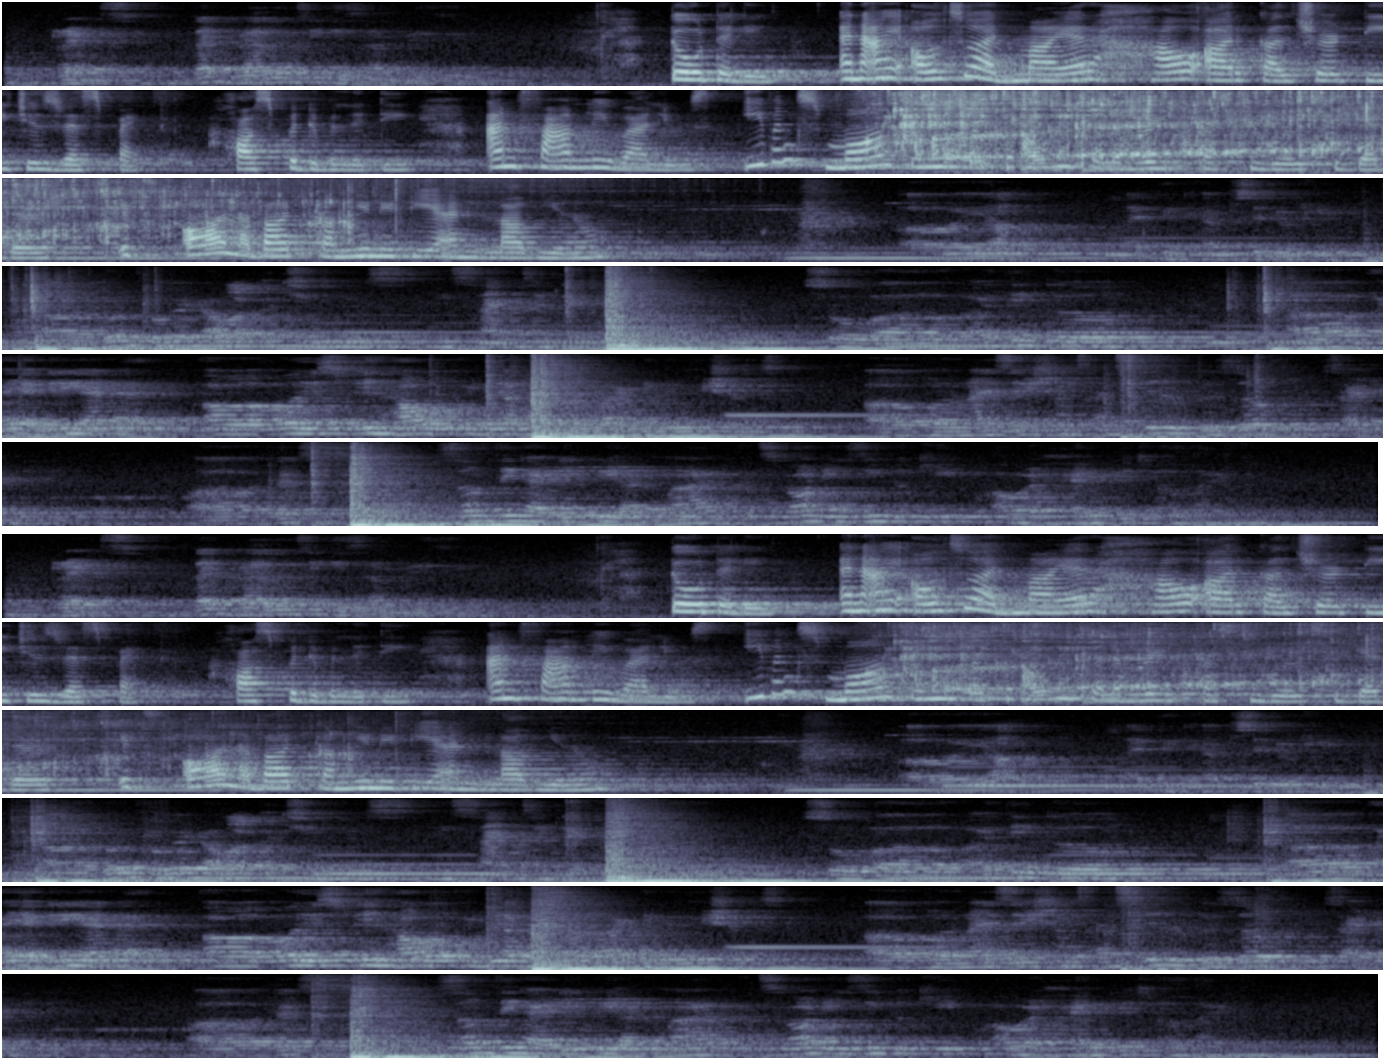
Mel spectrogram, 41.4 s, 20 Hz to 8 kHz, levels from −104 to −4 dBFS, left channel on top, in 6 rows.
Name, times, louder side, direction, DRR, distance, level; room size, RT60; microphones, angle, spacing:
voice 1, 0.2-2.3 17.5-17.7 18.2-18.9 19.4-20.5 20.9-24.2 24.7-26.3 27.1-28.3 28.6-31.4 31.9-34.9 35.4-36.3 36.6-41.0, right 1 dB, ahead, -5 dB, 3.3 m, -47 dB
voice 2, 3.1-3.9 4.2-7.6 8.0-14.1 14.4-16.8 17.8-17.9 31.3-31.9, left 2 dB, 25° left, 11 dB, 0.6 m, -34 dB
sound 1, 11.2-16.3, left 12 dB, 75° left, 0.3 m, -36 dB
sound 2, 13.9-29.5, right 1 dB, 40° right, 3.3 m, -53 dB
Slam / Thump thud, 20.6-21.5 23.5-24.4 26.7-27.7 30.0-30.8 32.9-33.5 33.9-34.0 36.0-36.8, equal, 45° left, 1.5 m, -35 dB
26.5 x 9.8 x 5.2 m, 2.6 s
head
